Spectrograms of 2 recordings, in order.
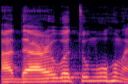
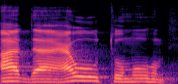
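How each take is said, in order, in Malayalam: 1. w ന് തൊട്ടുപിന്നാലെ ഒരു സ്വരം ഉച്ചരിക്കുന്നു. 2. w സ്വരമില്ലാതെ അക്ഷരത്തെ അടയ്ക്കുന്നു.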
